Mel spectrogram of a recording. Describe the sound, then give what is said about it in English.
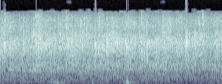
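Applause rises from an audience at a stage event: loud, continuous clapping from many hands, with a few sharper individual claps standing out from the even roar. “I just do that so you clap while I'm on stage and I feel important.”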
